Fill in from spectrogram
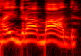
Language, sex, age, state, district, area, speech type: Gujarati, male, 18-30, Gujarat, Rajkot, urban, spontaneous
